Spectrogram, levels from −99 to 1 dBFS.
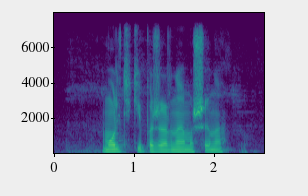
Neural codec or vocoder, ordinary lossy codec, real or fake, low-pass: none; none; real; 7.2 kHz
